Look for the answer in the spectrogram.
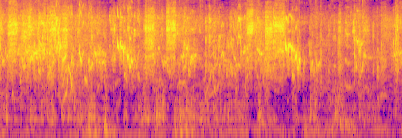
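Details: Budgerigar vocalising in captivity, a recording of its call types such as the 'gigigi' grinding call and the affectionate call; busy squeaky, scratchy warbling with quick chirps, louder bursts near the start and just before a short lull.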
